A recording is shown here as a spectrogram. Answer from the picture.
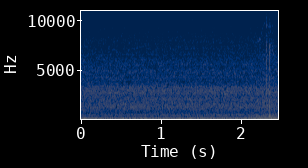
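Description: Near silence: faint steady microphone hiss and low hum of room tone.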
